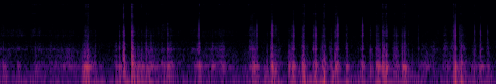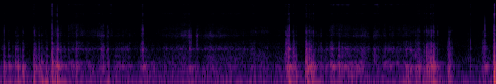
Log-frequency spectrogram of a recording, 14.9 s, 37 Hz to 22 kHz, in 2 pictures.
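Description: A wooden ear pick taps and scratches rapidly on the side of the small, hollow, silver metal XY stereo capsule on a Zoom H6 recorder. The result is a steady run of dull, boomy low thumps with very short decay and soft scraping in between, with almost no high-end brightness.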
